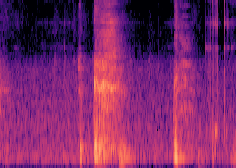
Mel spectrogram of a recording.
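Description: A person coughing: a loud cough about a second in, with a shorter one just before it and another sharp one near the end.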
